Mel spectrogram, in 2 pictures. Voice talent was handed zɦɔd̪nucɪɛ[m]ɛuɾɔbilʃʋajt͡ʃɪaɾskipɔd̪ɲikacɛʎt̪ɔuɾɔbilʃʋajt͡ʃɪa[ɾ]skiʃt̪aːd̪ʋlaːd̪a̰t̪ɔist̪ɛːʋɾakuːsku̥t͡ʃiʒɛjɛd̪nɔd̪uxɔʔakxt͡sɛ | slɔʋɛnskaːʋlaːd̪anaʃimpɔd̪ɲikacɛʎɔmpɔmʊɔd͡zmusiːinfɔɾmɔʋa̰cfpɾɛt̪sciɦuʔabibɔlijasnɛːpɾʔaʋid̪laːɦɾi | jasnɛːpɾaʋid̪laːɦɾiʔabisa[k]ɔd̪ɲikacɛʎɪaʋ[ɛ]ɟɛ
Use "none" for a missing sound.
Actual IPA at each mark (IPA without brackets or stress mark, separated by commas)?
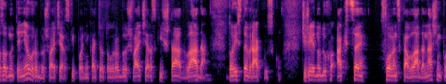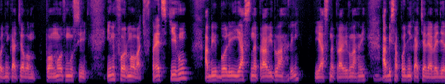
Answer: ɲ, ɾ, p, ɛ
